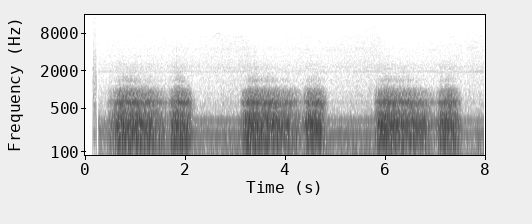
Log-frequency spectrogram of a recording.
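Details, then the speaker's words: Normal vesicular breath sounds on chest auscultation: soft, rustling breathing at about 23 breaths a minute, with louder, longer inspiration and softer, shorter expiration that can be nearly inaudible. "normal brething inspirated sounds are louder expirated sounds are softer even inaudible compared to inspirated sounds"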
